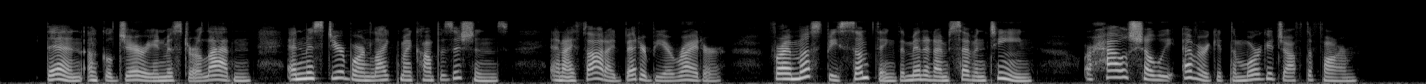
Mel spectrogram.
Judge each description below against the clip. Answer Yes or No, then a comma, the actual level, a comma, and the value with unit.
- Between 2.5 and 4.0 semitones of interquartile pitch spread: No, average, 4.8 semitones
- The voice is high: Yes, high, 195 Hz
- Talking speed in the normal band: Yes, average, 170 wpm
